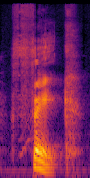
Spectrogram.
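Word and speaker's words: PHEIC: referred to in speech Phe IC is usually pronounced as a single word and that word sounds like fake seriously I'll show you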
